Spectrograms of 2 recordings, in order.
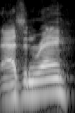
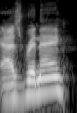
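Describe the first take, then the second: First: The name is pronounced like 'Azinray'. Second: The name is pronounced like 'Azrene'. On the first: The speaker calls it wrong. "I kept saying Master Azinray" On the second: The speaker calls it right. "it's actually Azrene"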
